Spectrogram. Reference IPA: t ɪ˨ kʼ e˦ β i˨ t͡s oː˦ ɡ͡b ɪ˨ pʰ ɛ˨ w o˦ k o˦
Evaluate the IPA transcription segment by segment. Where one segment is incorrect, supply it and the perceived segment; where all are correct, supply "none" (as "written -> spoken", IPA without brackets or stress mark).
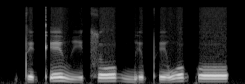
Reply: ɛ˨ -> ɪ˨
